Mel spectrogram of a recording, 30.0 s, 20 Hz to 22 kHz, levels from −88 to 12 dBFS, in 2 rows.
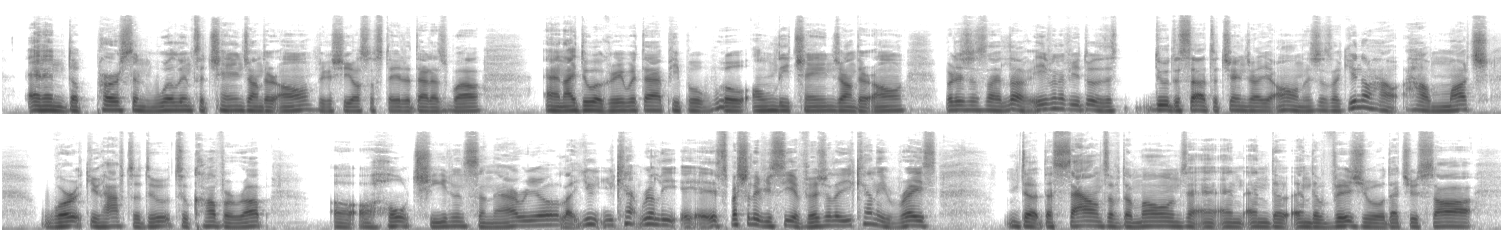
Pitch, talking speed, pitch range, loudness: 115 Hz, 195 wpm, 110-125 Hz, -23 LUFS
